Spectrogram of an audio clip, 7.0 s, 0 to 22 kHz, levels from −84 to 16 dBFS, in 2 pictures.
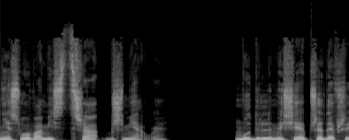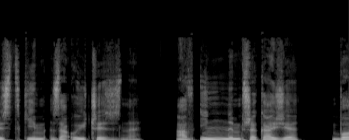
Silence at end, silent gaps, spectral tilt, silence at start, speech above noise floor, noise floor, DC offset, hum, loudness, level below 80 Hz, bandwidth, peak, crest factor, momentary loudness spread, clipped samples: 0 s; 1.76-2.35 s, 5.19-5.24 s, 6.61-6.81 s; -4.5 dB/octave; 0 s; over 68 dB; under -90 dBFS; under 0.1%; none; -22 LUFS; -50 dBFS; 16.5 kHz; -8 dBFS; 14 dB; 14 LU; under 0.1%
